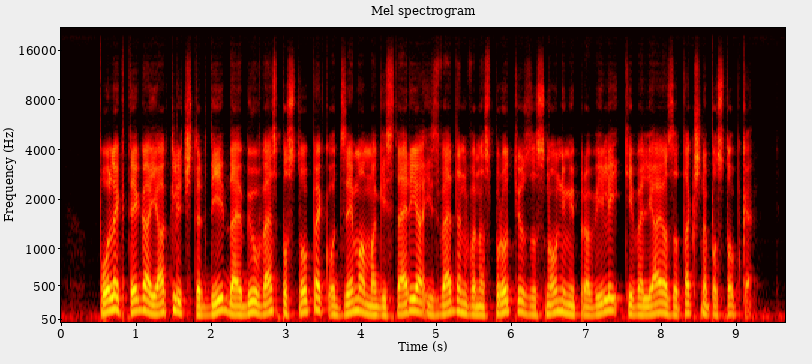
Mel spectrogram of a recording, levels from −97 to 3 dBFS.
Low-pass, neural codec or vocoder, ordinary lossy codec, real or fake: 19.8 kHz; autoencoder, 48 kHz, 128 numbers a frame, DAC-VAE, trained on Japanese speech; none; fake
